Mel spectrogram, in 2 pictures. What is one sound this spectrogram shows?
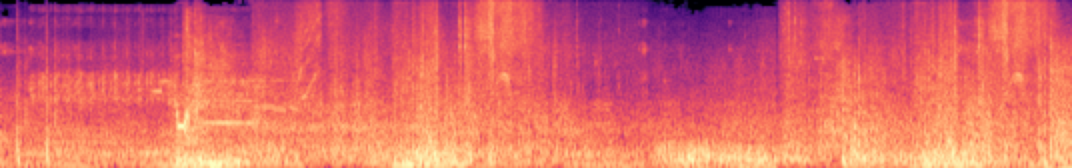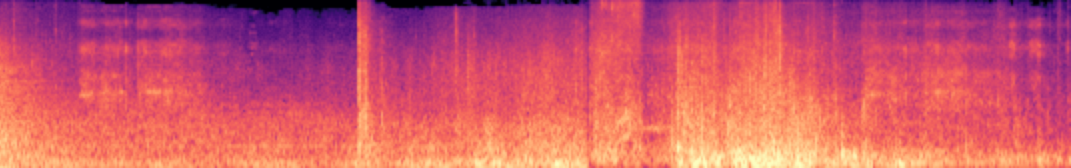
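Wind rushes loudly past during a fast fall, surging and easing.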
